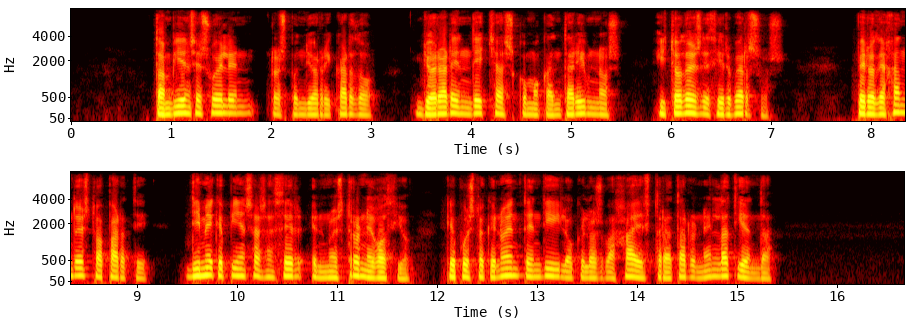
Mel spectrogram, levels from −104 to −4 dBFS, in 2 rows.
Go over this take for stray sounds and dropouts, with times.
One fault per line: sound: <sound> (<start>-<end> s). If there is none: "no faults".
no faults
